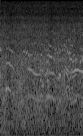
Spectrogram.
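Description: A dense seabird colony of mostly murres and kittiwakes on a small island off Newfoundland's southern shore, many overlapping honking, goose-like calls forming a steady distant chorus with a faint surf wash beneath.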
